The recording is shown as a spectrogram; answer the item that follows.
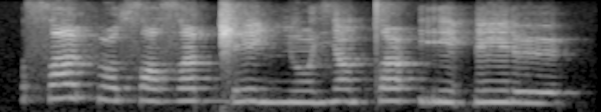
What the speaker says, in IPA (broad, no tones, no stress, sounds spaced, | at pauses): sˤ e f o sˤ e zˤ e ɡ͡ǁ e ɲ õ zʲ ũ tˤ y ʔ rʲ ẽ ʔ ɾ ẽ ɾ ø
